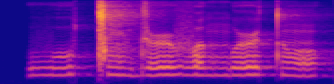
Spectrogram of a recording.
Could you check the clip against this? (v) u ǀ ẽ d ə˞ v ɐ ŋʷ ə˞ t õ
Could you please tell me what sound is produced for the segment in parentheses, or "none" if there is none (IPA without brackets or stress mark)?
β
